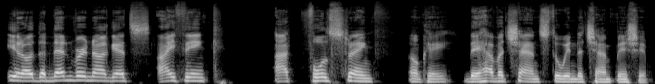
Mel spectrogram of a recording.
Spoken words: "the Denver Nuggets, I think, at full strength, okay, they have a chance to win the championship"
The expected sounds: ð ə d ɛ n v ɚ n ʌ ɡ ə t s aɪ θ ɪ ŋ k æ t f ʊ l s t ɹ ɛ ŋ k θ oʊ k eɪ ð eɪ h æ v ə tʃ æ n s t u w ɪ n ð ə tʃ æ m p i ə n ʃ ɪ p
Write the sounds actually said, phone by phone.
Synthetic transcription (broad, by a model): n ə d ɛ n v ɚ n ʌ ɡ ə t s aɪ θ ɪ ŋ k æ t f ʊ l s t ɹ ɛ ŋ k θ oʊ k eɪ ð eɪ h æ v ə tʃ æ n s t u w ɪ n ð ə tʃ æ m p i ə n ʃ ɪ p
